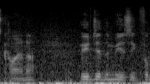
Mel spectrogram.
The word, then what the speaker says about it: Kiner: The other composer as well is Mr. Kiner, I think it's pronounced, or Kiner, I'm pretty sure it's Kiner, who did the music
